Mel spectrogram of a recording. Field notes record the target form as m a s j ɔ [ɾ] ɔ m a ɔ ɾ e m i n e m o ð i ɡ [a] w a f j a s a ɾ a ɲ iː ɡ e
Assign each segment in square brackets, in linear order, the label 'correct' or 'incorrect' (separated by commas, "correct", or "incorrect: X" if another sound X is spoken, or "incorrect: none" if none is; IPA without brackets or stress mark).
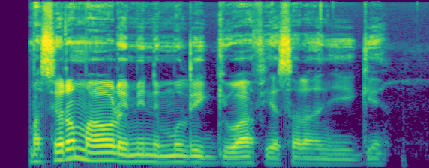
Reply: correct, incorrect: i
